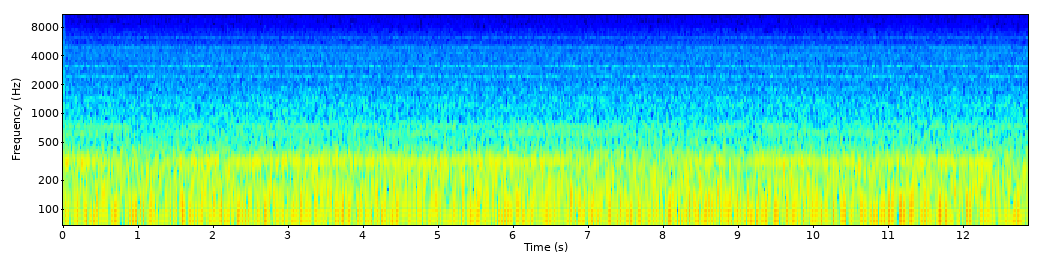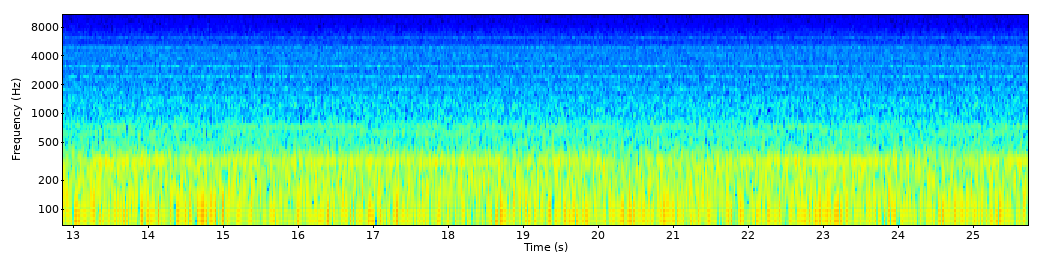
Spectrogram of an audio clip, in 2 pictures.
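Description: Steady cockpit drone of an Embraer E145 regional jet on landing approach in the X-Plane 11 flight simulator, a constant loud engine and airflow hum with a low rumble, unbroken and without speech.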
